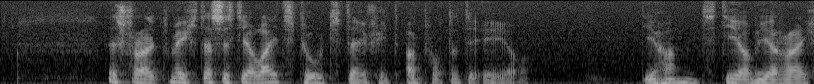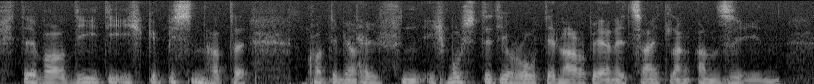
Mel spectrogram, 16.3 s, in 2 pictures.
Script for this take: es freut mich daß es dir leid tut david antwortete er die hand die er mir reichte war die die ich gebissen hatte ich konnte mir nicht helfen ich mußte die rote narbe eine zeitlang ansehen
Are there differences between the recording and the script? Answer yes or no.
yes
